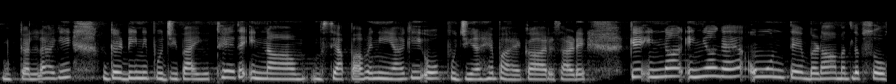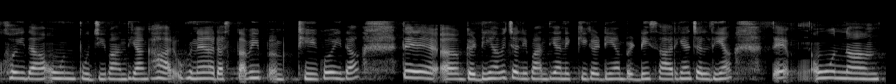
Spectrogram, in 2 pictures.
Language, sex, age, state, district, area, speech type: Dogri, female, 18-30, Jammu and Kashmir, Reasi, rural, spontaneous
